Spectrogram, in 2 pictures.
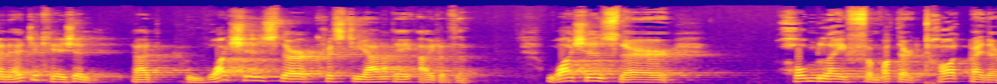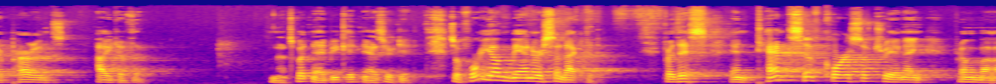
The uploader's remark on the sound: This is a sermon preached at Ballymacashon Congregational church, Killinchy, Co.Down. It is live and unedited, so there will be extraneous noise etc.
